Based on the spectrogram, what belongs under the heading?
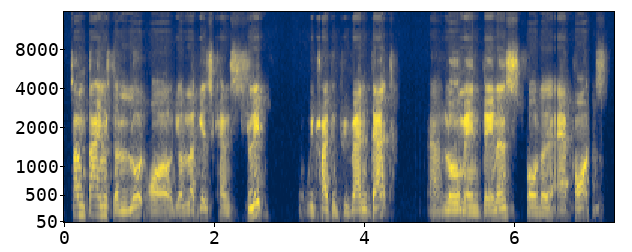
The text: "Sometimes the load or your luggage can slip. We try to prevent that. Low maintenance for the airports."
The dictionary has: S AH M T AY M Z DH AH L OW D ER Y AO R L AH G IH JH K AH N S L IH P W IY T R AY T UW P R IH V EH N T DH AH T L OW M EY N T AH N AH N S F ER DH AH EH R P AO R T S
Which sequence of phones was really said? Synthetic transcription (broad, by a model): S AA M T AY M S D AH L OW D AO Y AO L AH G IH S K AH N S L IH P W IY T R AY T UW P R IH V EH N T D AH T L OW M EY N T AH N AH N S F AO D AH EH P AO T S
